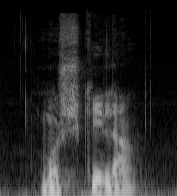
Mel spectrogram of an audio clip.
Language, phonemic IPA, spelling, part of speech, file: Arabic, /muʃ.ki.la/, مشكلة, noun, Ar-مشكلة.ogg
- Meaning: problem, difficulty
